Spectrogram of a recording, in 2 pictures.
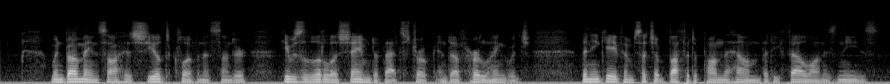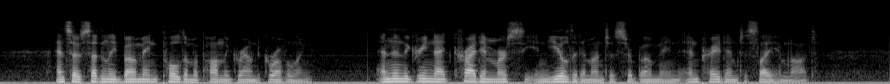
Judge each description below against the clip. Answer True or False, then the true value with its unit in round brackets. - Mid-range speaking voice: False (105 Hz)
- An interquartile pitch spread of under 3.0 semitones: True (2.5 semitones)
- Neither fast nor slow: False (225 wpm)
